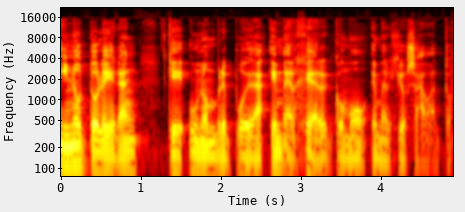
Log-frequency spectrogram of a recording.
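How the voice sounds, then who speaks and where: A man with a Rioplatense accent and a very deep, low pitch speaks at a fairly slow pace with ordinary pitch variation, on a very clean recording with a silent background. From Argentina. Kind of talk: conversational interview, cultural commentary.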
